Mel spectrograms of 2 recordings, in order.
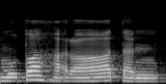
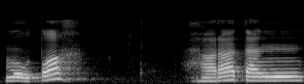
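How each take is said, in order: First: The h is said once, run straight through. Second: The h is held doubled across the split. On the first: The speaker calls it wrong. "फिर यूँ नहीं बनता लहजा कि मुतहरातन, खींचने वाला लहजा नहीं बनता" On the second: The speaker calls it right. "लहजा जो सही है वो अदा इस तरह होता है"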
